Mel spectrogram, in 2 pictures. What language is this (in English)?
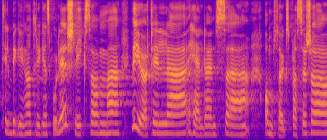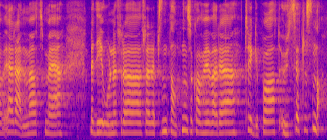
Norwegian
